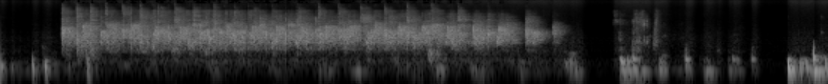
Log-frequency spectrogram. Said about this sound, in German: Wer ein Manuskript in der Schublade hat, sollte jetzt ganz besonders stark applaudieren.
